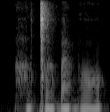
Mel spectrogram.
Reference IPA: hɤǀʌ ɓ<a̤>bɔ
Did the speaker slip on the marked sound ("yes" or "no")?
yes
